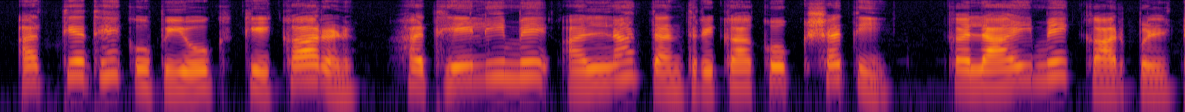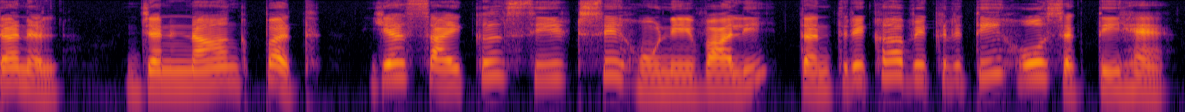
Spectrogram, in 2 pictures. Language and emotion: Hindi, neutral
